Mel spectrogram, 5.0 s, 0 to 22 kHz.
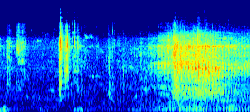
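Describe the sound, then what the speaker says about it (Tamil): Three tethered goats make faint bleats near a home farm, with a louder, wavering bleat rising toward the end over low background noise. "இந்த 3 வெள்ளாடு மட்டும்தான் இங்கே கட்டியிருக்கோம்"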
